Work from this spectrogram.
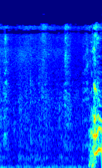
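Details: American Bully dog giving a single short, high whining yelp that bends up and then down, after a second and a half of quiet room hum.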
